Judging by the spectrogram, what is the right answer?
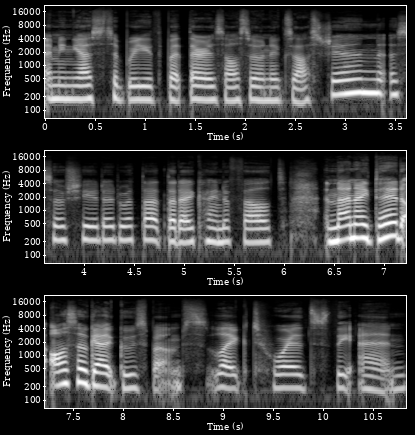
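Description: Using a plain, everyday voice, a woman at a medium pitch talks at a fairly slow pace with hardly any pauses and ordinary pitch variation, in a dry, close sound with no echo. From immigrant to Canada. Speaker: podcast host. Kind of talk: casual chat.

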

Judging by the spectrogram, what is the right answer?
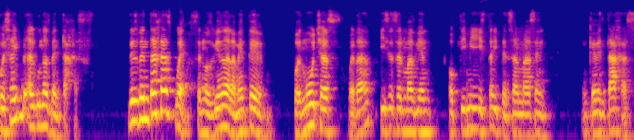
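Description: A man speaks at a fairly slow pace with a fairly high pitch and ordinary pitch variation. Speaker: physics professor. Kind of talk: interview.

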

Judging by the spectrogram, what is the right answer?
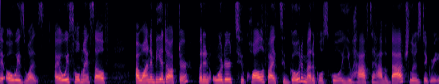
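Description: A woman with an American accent and a normal speaking voice, fairly high in pitch with ordinary pitch variation and a fairly quick pace, in a very clean recording with a silent background and a dry, close sound with no echo. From US South (Florida). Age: 20s. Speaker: podcast co-host, nursing graduate. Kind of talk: casual chat.

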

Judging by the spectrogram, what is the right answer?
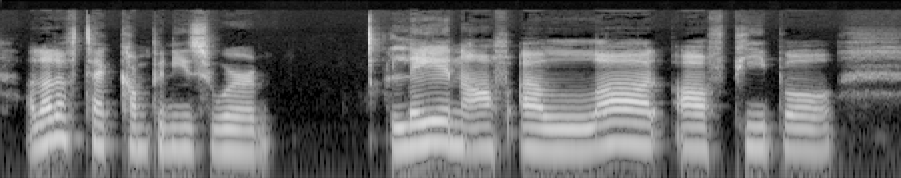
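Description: Against a quiet background, a woman speaks very slowly at a fairly low pitch with fairly even intonation. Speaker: podcast host. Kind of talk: solo podcast monologue. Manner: halting, many repetitions and fillers.

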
